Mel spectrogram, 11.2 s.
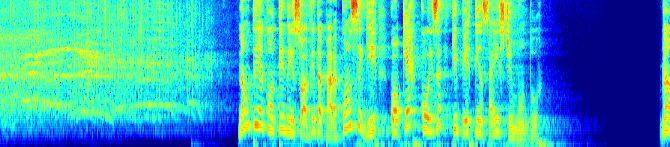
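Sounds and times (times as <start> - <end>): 
audience applauding: 0.0 - 3.9
speech: 4.0 - 9.1.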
